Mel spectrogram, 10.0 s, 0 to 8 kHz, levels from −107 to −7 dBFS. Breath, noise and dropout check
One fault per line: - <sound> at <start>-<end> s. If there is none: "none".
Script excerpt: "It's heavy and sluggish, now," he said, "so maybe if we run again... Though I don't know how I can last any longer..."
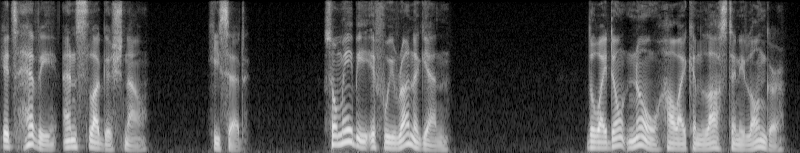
none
